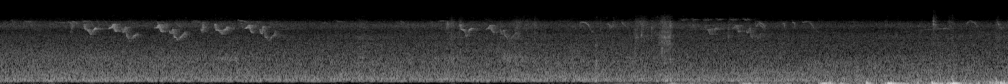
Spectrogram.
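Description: Small birds chirping in short, quickly rising and falling calls over a steady rushing background noise. Low thumps come in near the end.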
